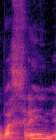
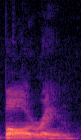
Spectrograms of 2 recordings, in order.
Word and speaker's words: Bahrain: I don't mind that one as much purely because, like, they do Bahrain, which is, like, horrendously wrong, but it's, like, the English way of pronouncing it, I guess. But then they'll try and do, but the locals say Bahrain, like, it's... When you're trying to, like, say it properly and then still say it wrong, that's when it's annoying.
